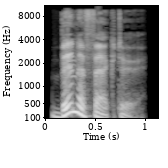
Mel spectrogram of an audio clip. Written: benefactor

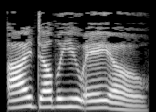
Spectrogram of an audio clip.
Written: Iwao

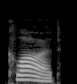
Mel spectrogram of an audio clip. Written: claud

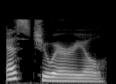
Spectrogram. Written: estuarial

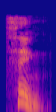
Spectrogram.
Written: thing

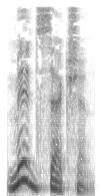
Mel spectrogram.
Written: midsection

